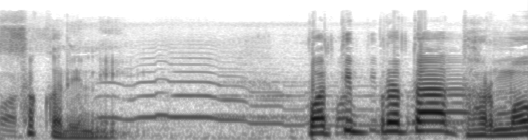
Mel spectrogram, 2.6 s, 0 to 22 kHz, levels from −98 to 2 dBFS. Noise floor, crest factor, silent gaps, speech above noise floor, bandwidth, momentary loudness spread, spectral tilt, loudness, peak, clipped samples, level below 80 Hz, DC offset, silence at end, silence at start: -37 dBFS; 16 dB; none; 22 dB; 10.5 kHz; 22 LU; -7 dB/octave; -15 LUFS; 0 dBFS; under 0.1%; -48 dBFS; under 0.1%; 0 s; 0 s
